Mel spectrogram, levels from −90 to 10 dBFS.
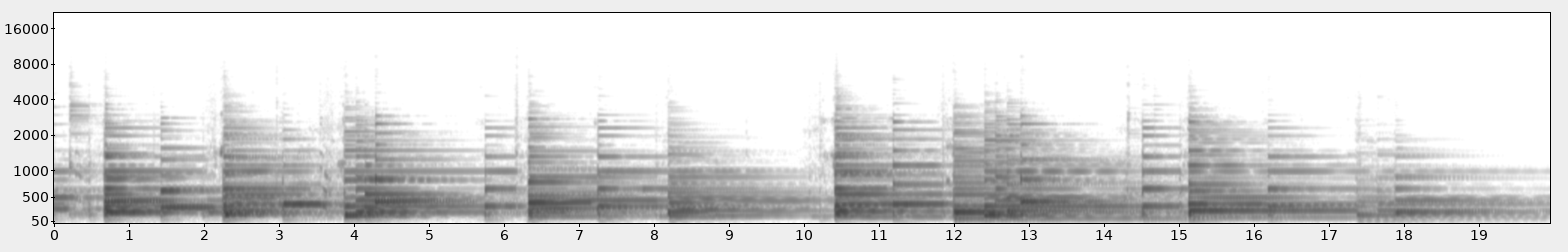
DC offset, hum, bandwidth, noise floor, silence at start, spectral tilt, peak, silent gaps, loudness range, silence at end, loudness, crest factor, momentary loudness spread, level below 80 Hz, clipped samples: under 0.1%; none; 4.5 kHz; -50 dBFS; 0 s; -11 dB/octave; -8 dBFS; none; 7 LU; 0.05 s; -27 LUFS; 18 dB; 16 LU; -72 dBFS; under 0.1%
